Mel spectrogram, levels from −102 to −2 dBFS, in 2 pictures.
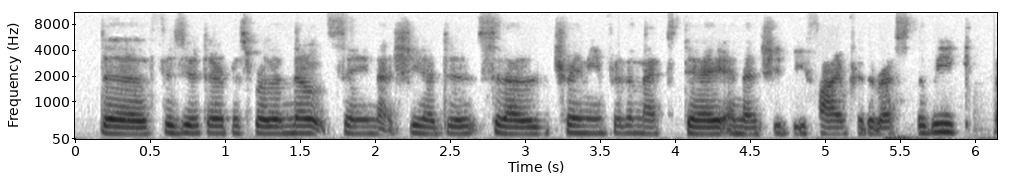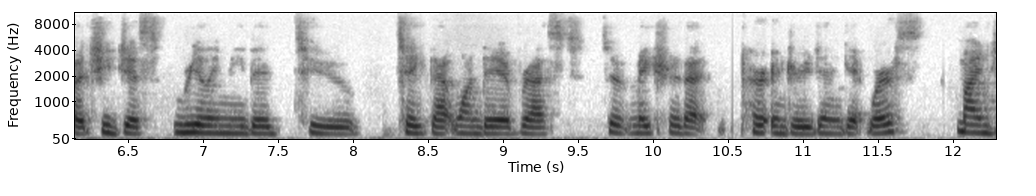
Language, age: English, 20-39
